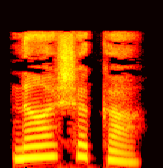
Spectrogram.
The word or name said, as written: ನಾಶಕ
